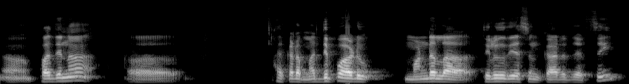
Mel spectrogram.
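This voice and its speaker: A man with a Telugu accent giving conversational political commentary as an analyst, explaining in a halting way and mixing in English words. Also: medium pitch, gravelly. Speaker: news analyst.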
